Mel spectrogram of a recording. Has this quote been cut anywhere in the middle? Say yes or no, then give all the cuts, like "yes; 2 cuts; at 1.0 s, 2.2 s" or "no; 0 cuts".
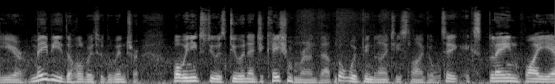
yes; 4 cuts; at 2.3 s, 2.9 s, 3.4 s, 3.7 s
